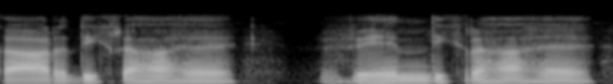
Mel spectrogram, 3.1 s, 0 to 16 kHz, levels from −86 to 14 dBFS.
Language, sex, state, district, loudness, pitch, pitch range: Hindi, male, Jharkhand, Palamu, -17 LUFS, 130 Hz, 125-135 Hz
